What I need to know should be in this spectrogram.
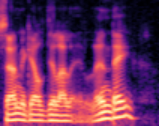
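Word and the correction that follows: San Miguel de Allende: De Allende. – De Allende. – Yes, De Allende.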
